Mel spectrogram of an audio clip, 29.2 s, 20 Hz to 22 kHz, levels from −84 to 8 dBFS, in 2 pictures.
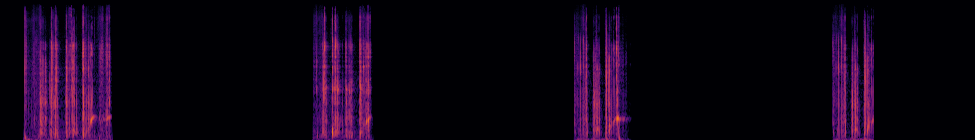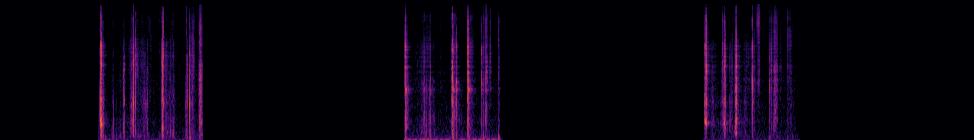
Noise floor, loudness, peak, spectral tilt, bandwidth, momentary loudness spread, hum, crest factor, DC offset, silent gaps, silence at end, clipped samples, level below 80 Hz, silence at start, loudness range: under -90 dBFS; -30 LUFS; 0 dBFS; -1 dB/octave; 19.5 kHz; 16 LU; none; 36 dB; under 0.1%; 1.70-4.69 s, 5.61-8.60 s, 9.48-12.48 s, 13.12-16.11 s, 17.68-20.69 s, 22.17-25.17 s; 2.75 s; under 0.1%; -62 dBFS; 0.35 s; 9 LU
